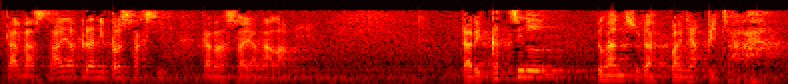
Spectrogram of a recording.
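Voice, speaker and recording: Male pastor, lively swooping sermon delivery, voices dialogue with high jumps; roomy echo. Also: a little slow, pauses often, highs cut off, slight background noise. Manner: animated storytelling preacher, acts out dialogue with sudden high pitch jumps.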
